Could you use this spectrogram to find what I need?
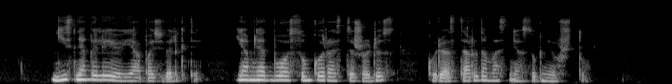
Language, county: Lithuanian, Kaunas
